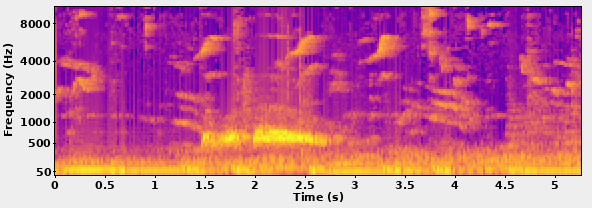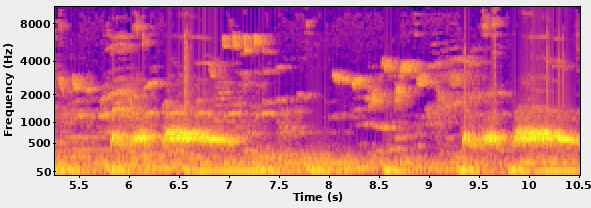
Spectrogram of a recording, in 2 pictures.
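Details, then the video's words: Zebra dove call meant to lure rival and wild doves: three trilling mid-pitched coo phrases, roughly four seconds apart, amid a low rumble and faint chirping from other birds. "DERKUKU GACOR (DERKUKU PIKAT)"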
